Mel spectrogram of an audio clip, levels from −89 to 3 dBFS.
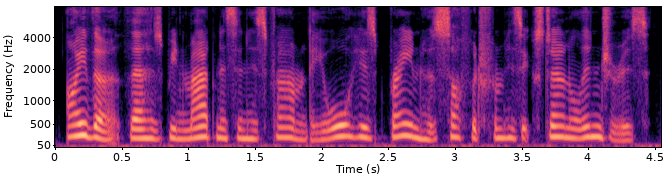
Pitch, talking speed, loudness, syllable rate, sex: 205 Hz, 225 wpm, -19 LUFS, 6.5 syllables/s, female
